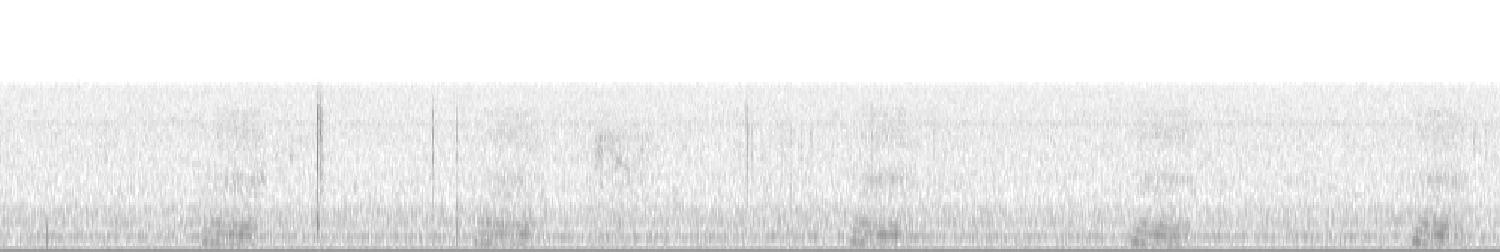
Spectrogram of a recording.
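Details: A female British Shorthair cat snores softly, each breath a low rasp repeating every few seconds.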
